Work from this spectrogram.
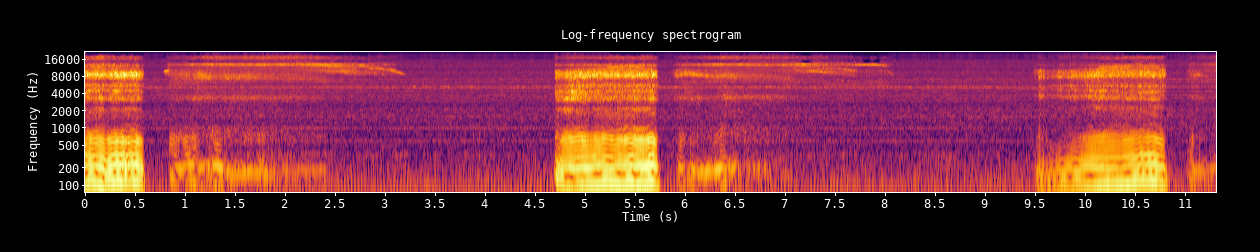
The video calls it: Max the Boston Terrier Snoring Like The Three Stooges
